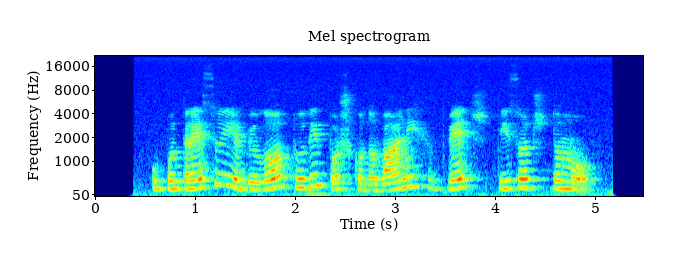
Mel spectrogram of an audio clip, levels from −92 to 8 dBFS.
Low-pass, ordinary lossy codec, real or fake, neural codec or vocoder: none; none; real; none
